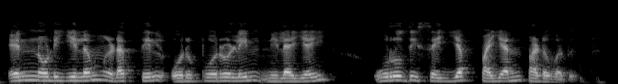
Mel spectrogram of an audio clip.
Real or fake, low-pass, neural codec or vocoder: real; 7.2 kHz; none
